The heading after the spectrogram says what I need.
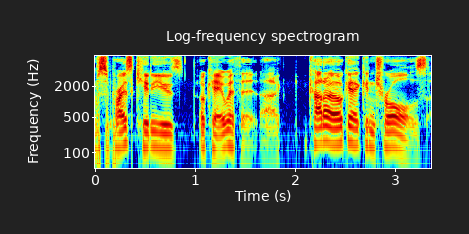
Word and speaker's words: karaoke: Karaoke controls. It's not pronounced karaoke. Don't say it that way. It's stupid. Not to be a weeb about it, but it is very dumb to pronounce this word karaoke.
